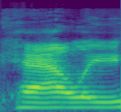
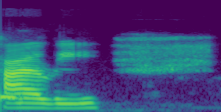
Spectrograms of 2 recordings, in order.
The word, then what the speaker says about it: Kylie: kylie the poet um sorry i'm out here saying callie it's okay it's okay um this is actually the first time i'm saying it how i pronounce it and it's just you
